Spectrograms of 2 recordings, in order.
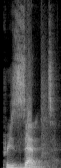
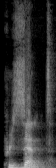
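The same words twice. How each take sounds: Both takes have the same delivery.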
